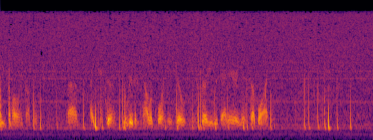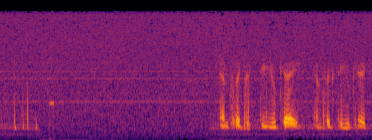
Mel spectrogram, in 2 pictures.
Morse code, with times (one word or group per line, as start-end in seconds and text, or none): none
